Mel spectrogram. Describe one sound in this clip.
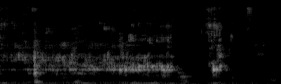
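Tap water runs and splashes into a glass bowl.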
